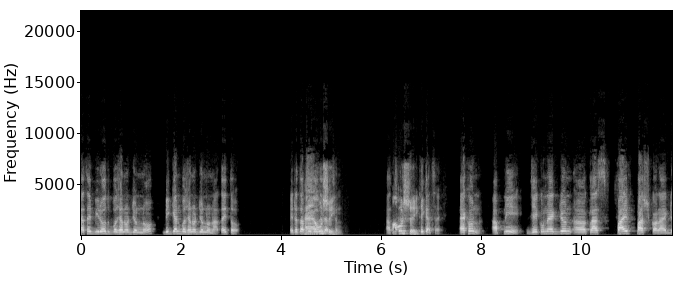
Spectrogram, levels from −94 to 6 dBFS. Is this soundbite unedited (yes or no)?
yes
